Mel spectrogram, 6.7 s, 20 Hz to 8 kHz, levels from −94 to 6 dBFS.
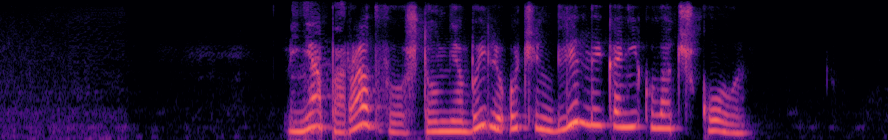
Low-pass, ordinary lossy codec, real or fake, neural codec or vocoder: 7.2 kHz; Opus, 16 kbps; fake; autoencoder, 48 kHz, 128 numbers a frame, DAC-VAE, trained on Japanese speech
